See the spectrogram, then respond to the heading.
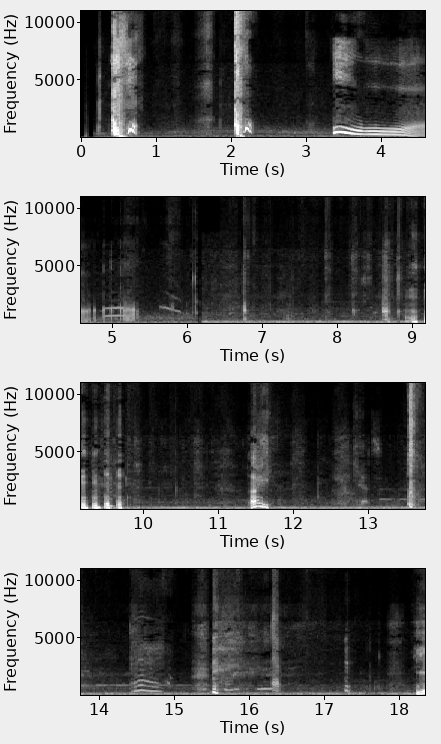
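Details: Baby sneezing: two sharp sneeze bursts, then a brief infant cry and soft fussing over faint background music.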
